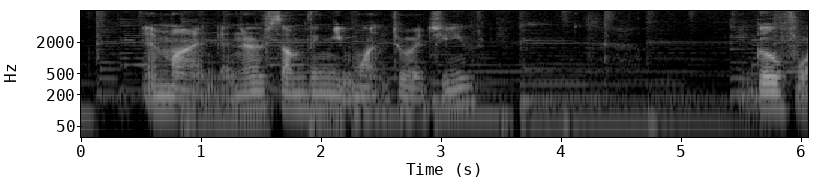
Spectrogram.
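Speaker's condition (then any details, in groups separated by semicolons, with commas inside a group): Spastic diplegia cerebral palsy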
